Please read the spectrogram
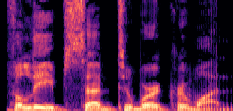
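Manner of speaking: ordinary delivery, nothing marked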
